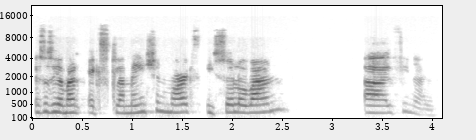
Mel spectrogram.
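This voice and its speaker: Slow-paced woman teaching English online. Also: on the high side, flat delivery, dry recording, poor audio. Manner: switches between English and Spanish, checks in with "okay?".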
